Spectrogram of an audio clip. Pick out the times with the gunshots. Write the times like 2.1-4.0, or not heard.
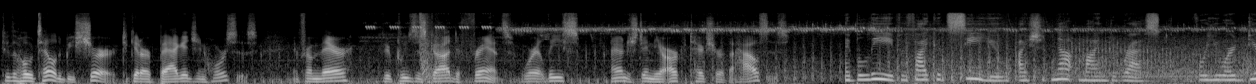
4.2-4.8.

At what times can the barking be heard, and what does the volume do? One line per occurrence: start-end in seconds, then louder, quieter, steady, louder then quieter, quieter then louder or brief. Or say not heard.
not heard.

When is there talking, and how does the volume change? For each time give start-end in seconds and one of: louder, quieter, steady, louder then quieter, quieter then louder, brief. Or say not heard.
0.0-12.5 steady.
